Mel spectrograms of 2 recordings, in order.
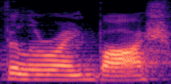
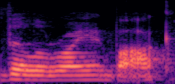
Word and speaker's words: Villeroy & Boch: a lifelong dream to do a collaboration with villarroy and bosh follow me so villarroy and bach or otherwise pronounced villarreal bosch but in germany the real pronunciation is villarroyanbach has been around since the 1700s now this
